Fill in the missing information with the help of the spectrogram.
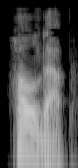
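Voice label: "hold-up", American English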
